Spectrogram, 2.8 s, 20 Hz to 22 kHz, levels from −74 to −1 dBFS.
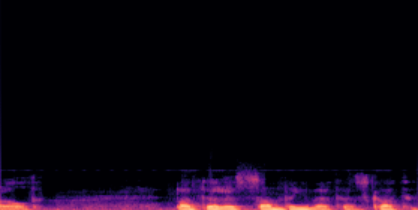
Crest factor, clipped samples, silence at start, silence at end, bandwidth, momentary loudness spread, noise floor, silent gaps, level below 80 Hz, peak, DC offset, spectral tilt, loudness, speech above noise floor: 18 dB; under 0.1%; 0 s; 0 s; 4.5 kHz; 14 LU; -39 dBFS; none; -36 dBFS; 0 dBFS; 1%; -12.5 dB/octave; -17 LUFS; 24 dB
